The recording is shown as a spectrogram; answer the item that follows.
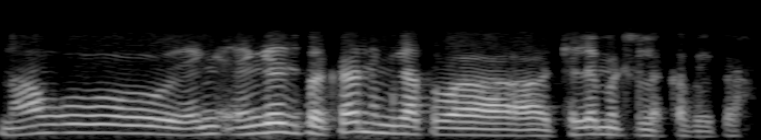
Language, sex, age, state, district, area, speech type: Kannada, male, 30-45, Karnataka, Vijayanagara, rural, conversation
